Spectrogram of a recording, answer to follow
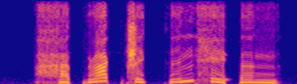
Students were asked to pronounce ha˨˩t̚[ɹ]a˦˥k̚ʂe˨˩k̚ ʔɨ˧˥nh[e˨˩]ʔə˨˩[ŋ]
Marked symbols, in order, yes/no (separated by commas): yes, yes, yes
